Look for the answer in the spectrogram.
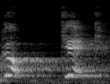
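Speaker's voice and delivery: high, loud karate yell; kiai shout. Shown as a demonstration. Karate teacher shouting the kick call for students, loud. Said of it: "tu vas devoir dire kick".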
